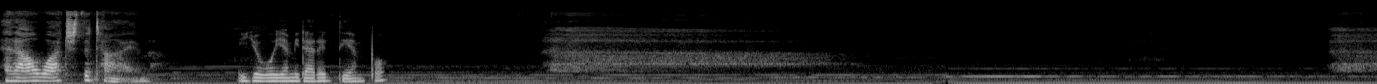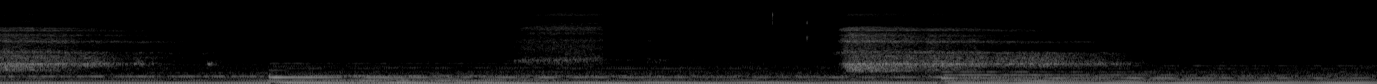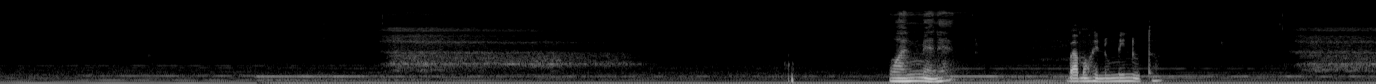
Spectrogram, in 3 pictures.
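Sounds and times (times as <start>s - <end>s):
low steady hum: 0.0s - 41.2s
speech: 0.1s - 1.6s, 2.4s - 4.0s, 36.5s - 37.1s, 38.2s - 39.3s
slow deep breathing during a guided breathing exercise: 4.0s - 36.4s, 37.2s - 38.2s, 39.2s - 41.2s.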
